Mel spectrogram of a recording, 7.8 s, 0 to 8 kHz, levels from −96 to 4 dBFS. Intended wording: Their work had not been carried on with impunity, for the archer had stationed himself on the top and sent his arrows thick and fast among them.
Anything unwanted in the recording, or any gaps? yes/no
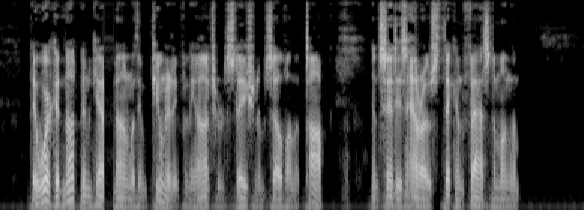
yes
